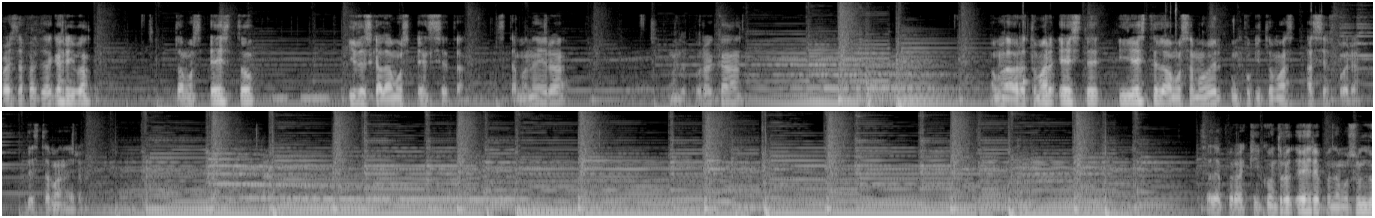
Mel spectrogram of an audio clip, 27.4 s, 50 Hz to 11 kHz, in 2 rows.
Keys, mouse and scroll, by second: 0.9-2.3 drag, 3.0 shift+click, 3.7 s, 4.8 g, 5.9 g, 6.7 alt+z, 7.2 Tab, 8.6 Tab, 9.1 Tab, 9.4 click, 9.6 Tab, 10.0 alt+z, 10.7 alt+z, 11.2 click, 11.7 alt+z, 11.9 alt+click, 12.0 alt+z, 12.2 g, 13.7 click, 14.0 g, 15.5 alt+z, 15.8 click, 16.0 alt+z, 16.2 g, 18.3 click, 18.6 alt+z, 18.9 click, 19.4 alt+z, 19.6 g, 22.1 alt+z, 22.5 click, 22.9 alt+z, 23.3 g, 25.2 ctrl+r, 26.3 shift+middle click.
